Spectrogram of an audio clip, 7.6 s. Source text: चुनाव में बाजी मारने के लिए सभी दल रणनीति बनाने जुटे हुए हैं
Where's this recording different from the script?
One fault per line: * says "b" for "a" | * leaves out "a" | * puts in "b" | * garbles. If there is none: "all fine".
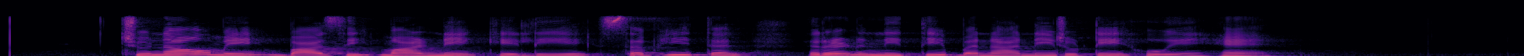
all fine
